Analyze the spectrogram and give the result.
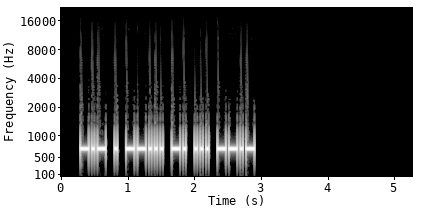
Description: Morse code, heard as a keyed tone, about 28 wpm, 700 Hz. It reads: KE7NSQ
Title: USA Call Signs - 6 Characters - Repeated 3x - 28wpm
